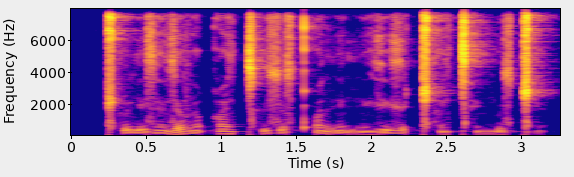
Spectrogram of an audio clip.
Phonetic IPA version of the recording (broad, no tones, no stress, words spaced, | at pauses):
ǁʰɵlezə̃zɜ vẽqẽzǀʰʉz ɵzqʼə̃rẽ rẽɣeɣɛ ǁʰə̃zǀʰẽ ŋɵzɡ͡ǁɛ̃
